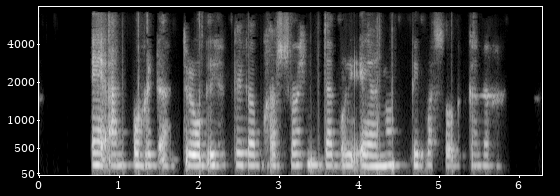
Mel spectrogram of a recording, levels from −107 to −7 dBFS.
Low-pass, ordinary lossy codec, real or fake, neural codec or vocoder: 7.2 kHz; MP3, 48 kbps; fake; codec, 16 kHz, 1 kbps, X-Codec, HuBERT features, trained on general audio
